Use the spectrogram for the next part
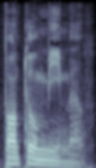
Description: Ääntäminen
Synonyymit mime Ääntäminen France (Paris): IPA: /pɑ̃.tɔ.mim/ Haettu sana löytyi näillä lähdekielillä: ranska Käännöksiä ei löytynyt valitulle kohdekielelle.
